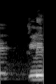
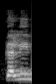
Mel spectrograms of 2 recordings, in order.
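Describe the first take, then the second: First: क्ली as one syllable; correct ending. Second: कली with a vowel after क; two syllables, क-ली in "कली"; wrong ending. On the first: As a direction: join k and l in "क्ली". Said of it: "क्ली पढ़ेंगे". (सही उच्चारण, "क्ली" एक साथ) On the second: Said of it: "कली नहीं पढ़ेंगे". (गलत उच्चारण, "कली" दो हिस्सों में) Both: Shown as a demonstration.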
